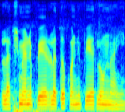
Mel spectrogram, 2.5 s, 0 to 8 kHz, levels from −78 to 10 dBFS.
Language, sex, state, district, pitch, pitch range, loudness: Telugu, male, Andhra Pradesh, Sri Satya Sai, 110 Hz, 110-115 Hz, -15 LUFS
